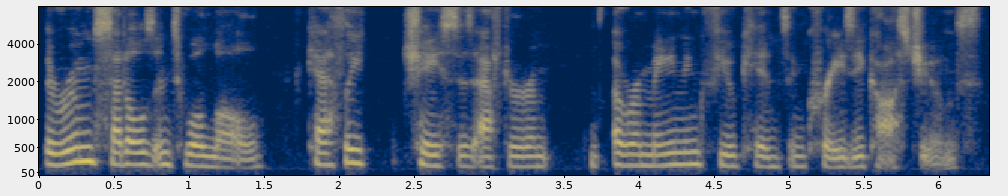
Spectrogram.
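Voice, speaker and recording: A woman's voice: fairly low pitch, moderate pace, darkish tone, dry recording. A young adult woman reading scripted stage directions as a narrator.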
